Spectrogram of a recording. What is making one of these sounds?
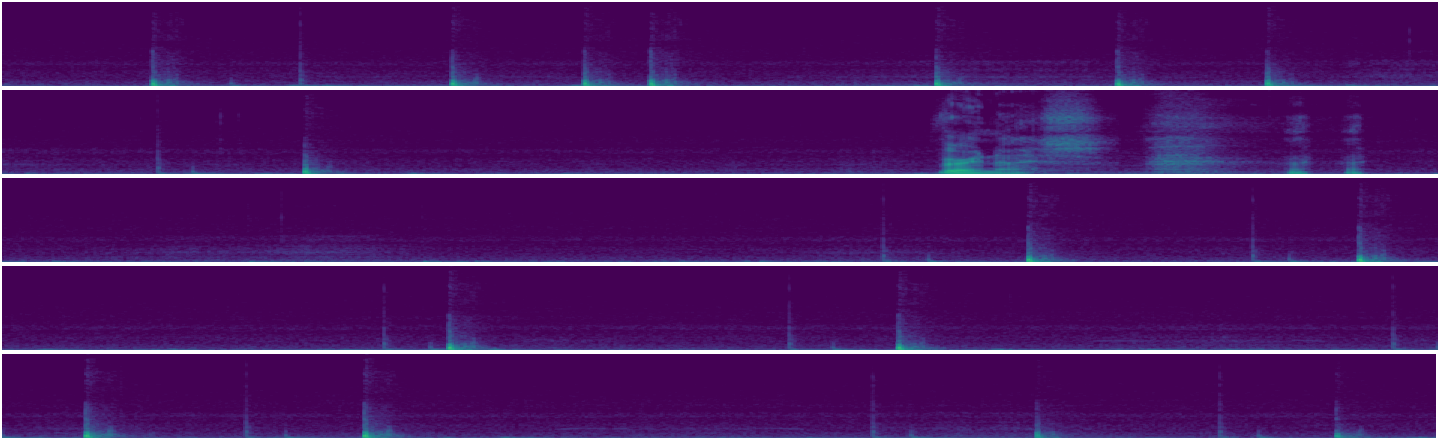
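Blocks are placed with short, dull knocks, again and again.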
